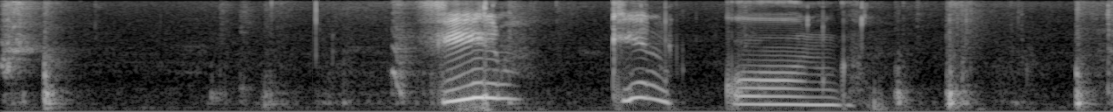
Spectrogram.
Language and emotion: Russian, neutral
